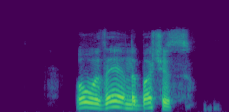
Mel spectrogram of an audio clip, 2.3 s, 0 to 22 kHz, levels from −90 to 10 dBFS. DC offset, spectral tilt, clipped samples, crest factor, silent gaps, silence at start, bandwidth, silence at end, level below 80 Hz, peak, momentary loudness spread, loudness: under 0.1%; -6 dB/octave; under 0.1%; 14 dB; none; 0.75 s; 7.6 kHz; 0.45 s; -64 dBFS; -4 dBFS; 19 LU; -16 LUFS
